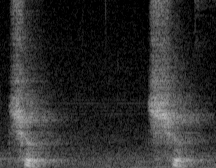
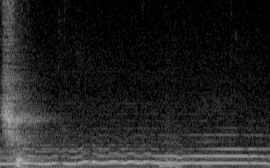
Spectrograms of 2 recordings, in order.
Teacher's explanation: Em sânscrito, essa transliteração corresponde ao som Ch, Ch. Então é como se fosse um T e um CH, Ch. E, por exemplo, na palavra chakra, ela é escrita na transliteração internacional como C-A-K-R-A.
